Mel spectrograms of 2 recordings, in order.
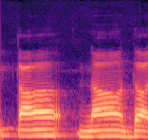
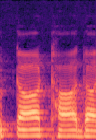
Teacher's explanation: तो टा वर्ड जो है वो उच्चारण की दृष्टि से देखा जाए तो टा ठा डा यानी कि ये मूर्धा होता है, यानी कि ये बेसिकली ता ना दा ये आपके दंत्य वर्ग के हैं, लेकिन टा जो है आपका ये दंत्य वर्ग का नहीं है।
